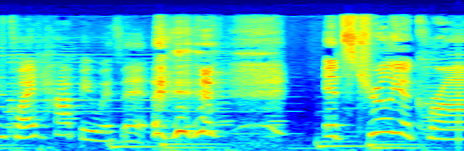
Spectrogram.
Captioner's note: giggles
